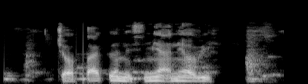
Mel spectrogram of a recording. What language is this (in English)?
Matsés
